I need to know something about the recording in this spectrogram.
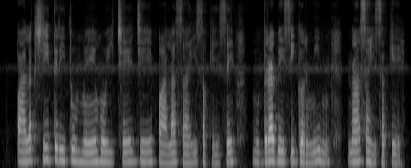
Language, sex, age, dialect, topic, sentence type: Maithili, female, 18-24, Eastern / Thethi, agriculture, statement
